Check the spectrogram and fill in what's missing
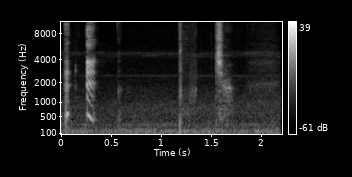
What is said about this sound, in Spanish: qué no se va este hipo?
